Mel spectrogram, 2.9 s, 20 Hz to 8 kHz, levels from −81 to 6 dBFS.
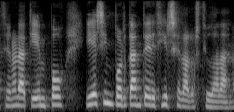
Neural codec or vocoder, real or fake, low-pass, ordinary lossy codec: codec, 16 kHz, 0.8 kbps, ZipCodec; fake; none; none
